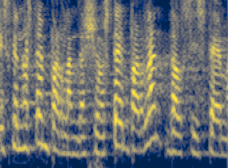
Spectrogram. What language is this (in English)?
Catalan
